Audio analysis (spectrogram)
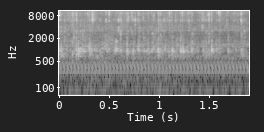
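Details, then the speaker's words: Keurig K-Duo Plus carafe coffee maker, after pushing the slightly open filter tray fully closed so it pours: steady pump hum with bubbling, trickling water throughout; normal brewing pump and water flow. "So it gets to the point to where it brews actually, but it just doesn't pour if this tray is open just a little bit."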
